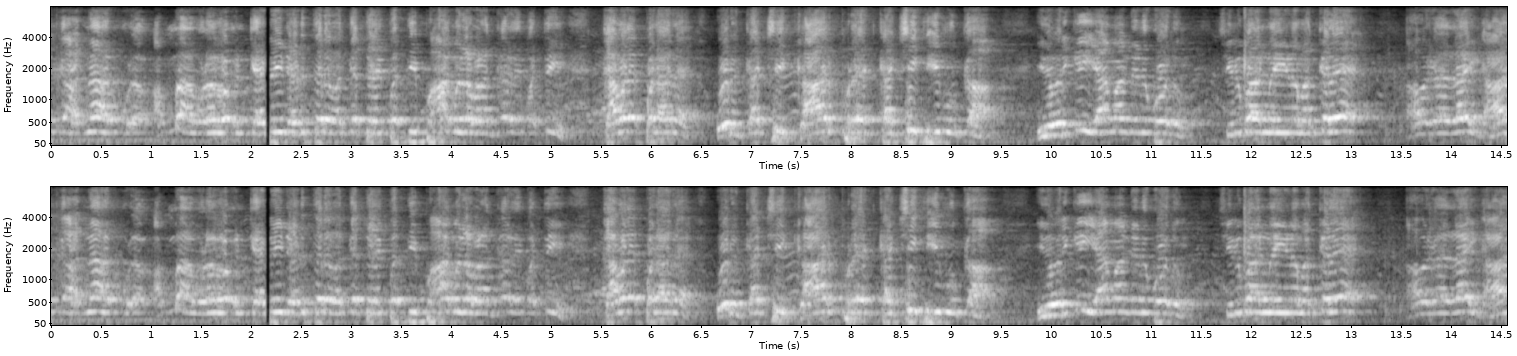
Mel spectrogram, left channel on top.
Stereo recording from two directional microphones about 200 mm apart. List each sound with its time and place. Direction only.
0.1 s speech: 20° right (ahead or behind)
2.1 s music: 20° right (ahead or behind)
3.8 s speech: 20° right (ahead or behind)
7.4 s music: 20° right (ahead or behind)
9.9 s speech: 20° right (ahead or behind)
11.9 s music: 20° right (ahead or behind)
12.3 s speech: 20° right (ahead or behind)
